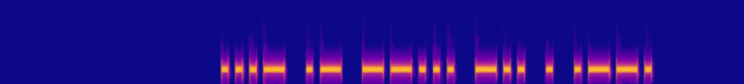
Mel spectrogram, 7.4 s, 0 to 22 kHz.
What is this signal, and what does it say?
Morse code, heard as a keyed tone, about 17 wpm, 700 Hz. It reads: VA7DEP
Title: DXCC-100 Call Signs - 6 Characters - Repeated 3x - 17wpm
